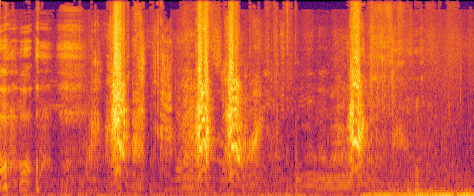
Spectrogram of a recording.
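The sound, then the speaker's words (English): A dog barks sharply four times in uneven bursts at a door, with a low growl and muffled rumbling in between, and faint voices in the background. “We need to get me some dog biscuits or something.”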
